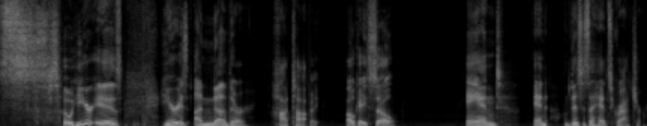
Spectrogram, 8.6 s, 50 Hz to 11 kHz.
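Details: Adult male with overt stuttering who blocks on everything, then breathes and moves on; stutters even when alone, had about 20 years of speech therapy, and 'p' sounds once came out like a kiss; stuttering.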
